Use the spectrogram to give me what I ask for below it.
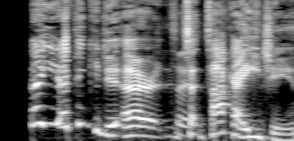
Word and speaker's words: Takaichi: Takaichi is how you pronounce the last name.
